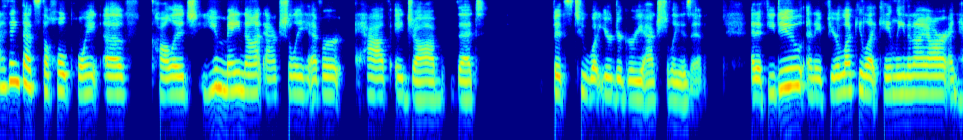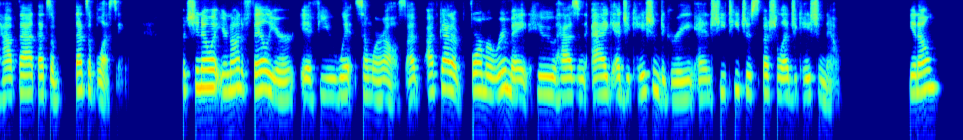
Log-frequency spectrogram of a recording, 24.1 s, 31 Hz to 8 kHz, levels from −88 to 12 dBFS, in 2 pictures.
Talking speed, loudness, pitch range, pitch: 195 wpm, -26 LUFS, 180-215 Hz, 195 Hz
